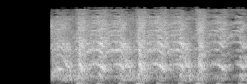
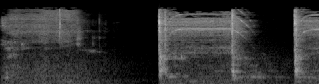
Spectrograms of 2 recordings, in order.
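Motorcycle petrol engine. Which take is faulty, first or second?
first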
